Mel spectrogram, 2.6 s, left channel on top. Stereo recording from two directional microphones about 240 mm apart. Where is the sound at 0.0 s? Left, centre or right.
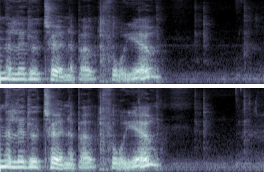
Right.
